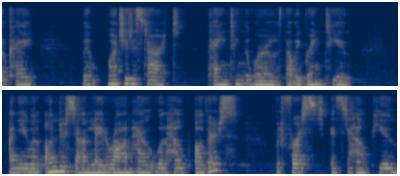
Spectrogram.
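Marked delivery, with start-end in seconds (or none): none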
